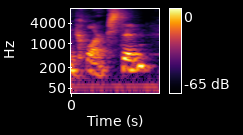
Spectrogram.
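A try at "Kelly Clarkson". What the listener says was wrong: Clarkson. There's no T.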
